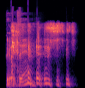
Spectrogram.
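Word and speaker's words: Biel-Tan: Is it Beltan? Is that how you say it? – Yeah, it is now. – Beltan.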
